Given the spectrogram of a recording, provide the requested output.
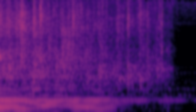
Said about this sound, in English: Give the Lord another hand clap of praise as you're being seated.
